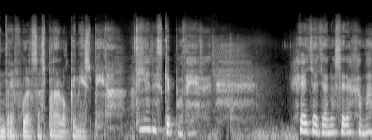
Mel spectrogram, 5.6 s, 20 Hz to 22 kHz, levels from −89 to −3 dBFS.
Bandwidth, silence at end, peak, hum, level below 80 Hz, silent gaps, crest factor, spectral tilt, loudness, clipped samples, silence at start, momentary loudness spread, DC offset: 14.5 kHz; 0 s; -2 dBFS; none; -48 dBFS; none; 18 dB; -3.5 dB/octave; -18 LUFS; under 0.1%; 0 s; 10 LU; under 0.1%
